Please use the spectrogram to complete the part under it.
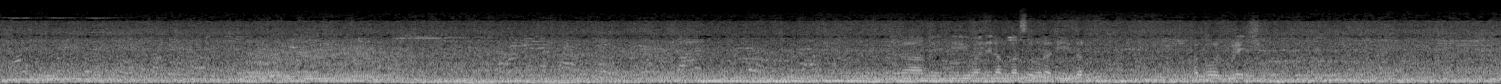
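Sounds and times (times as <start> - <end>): busy road traffic: 0.0 - 15.0.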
